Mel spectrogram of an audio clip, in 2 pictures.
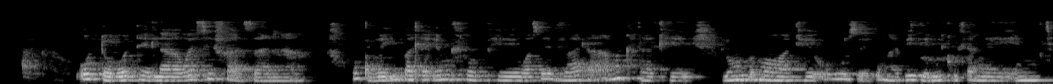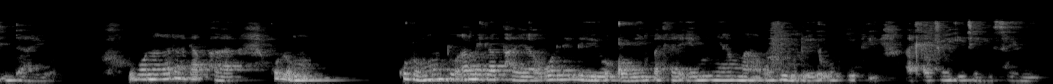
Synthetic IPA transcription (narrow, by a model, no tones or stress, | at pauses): ud̥ʱɔɣɔtʼɛlawesifa̰zana | uɡ͡ǃʱɔɣɛʔimpʼaɬaʔem̩ɬɔpʰɛwasɛvala̰ʔa̰makʰarakʰɛlom̩lɔmɔwakʰɛuɣuzɛ̰ɣuŋaβilemikʰuɬanɛem̩tʰindʱʼaːjɔ | uβɔnaɣalalapʰaɣuo | ɣulomuntʼuʔamɛlapʰajaʔɔlɛlɛjɔuɡ͡ǃʱɔβɛimpʼaɬaʔem̩ɲamaʔulindʱwɛjɔuɣutʰiaɬat͡ʃʼwɛi̥t͡ʃʼeɣiseːni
